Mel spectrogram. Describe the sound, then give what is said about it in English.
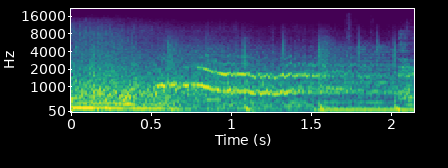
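During an ambulance chase in a film, tires squeal and skid in long, wavering high-pitched whines over a loud, steady rumble of engines, with no talking. “Oh, and the ambulance chase that comes right after that.”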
